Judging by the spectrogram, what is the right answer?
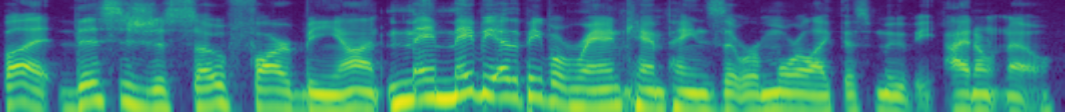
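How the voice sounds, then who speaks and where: A man's voice: medium pitch, expressive, moderate pace, dry recording. Exasperated, emphatic man in casual podcast chat. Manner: exasperated, emphatic, repeats words for stress. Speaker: podcast co-host. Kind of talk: casual opinionated movie chat.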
